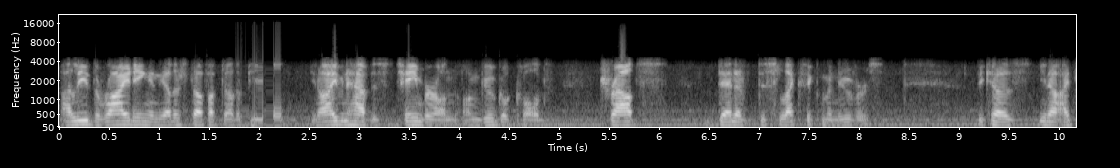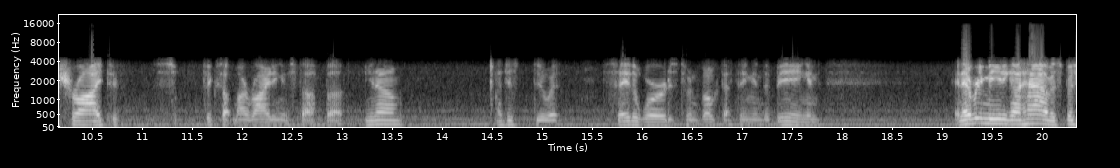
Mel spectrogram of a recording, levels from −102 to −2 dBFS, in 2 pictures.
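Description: From 1.76 to 2.21 s the sound turns into a rigid metallic buzz at 100 Hz, the robotic sound from repeated short buffers. Late-arriving audio was likely covered by looping a roughly 10 ms segment for most of that stretch. A spectrogram shows evenly spaced 100 Hz harmonics, and the waveform shows identical repeating cycles.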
